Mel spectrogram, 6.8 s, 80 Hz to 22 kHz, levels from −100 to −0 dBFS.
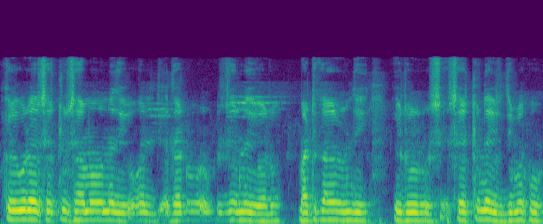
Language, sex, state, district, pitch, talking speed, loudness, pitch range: Telugu, male, Telangana, Karimnagar, 150 Hz, 140 wpm, -16 LUFS, 145-155 Hz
